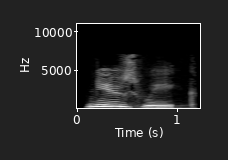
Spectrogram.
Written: Newsweek

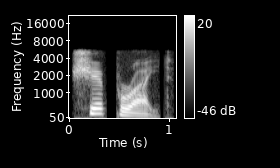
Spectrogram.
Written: shipwright

